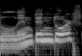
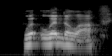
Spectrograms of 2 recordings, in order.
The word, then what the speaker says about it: Lindelof: I mean, from the Star Wars story that you broke last week, where it was, I believe, is Damon Lindendorf is how you pronounce his name? – Lindelof.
